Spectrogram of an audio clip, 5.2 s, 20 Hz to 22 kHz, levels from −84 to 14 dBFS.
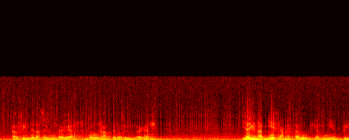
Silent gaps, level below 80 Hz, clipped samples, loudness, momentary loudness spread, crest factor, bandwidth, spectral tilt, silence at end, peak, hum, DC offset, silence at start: none; -32 dBFS; under 0.1%; -19 LUFS; 21 LU; 16 dB; 10 kHz; -9.5 dB/octave; 0 s; -4 dBFS; none; under 0.1%; 0 s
